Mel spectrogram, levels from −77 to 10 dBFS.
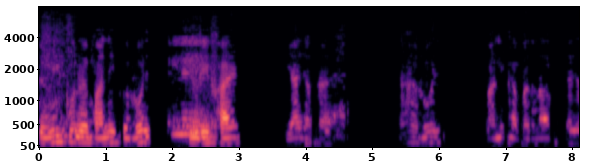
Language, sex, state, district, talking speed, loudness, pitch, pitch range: Hindi, male, Uttar Pradesh, Etah, 135 wpm, -23 LUFS, 110 Hz, 95-120 Hz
